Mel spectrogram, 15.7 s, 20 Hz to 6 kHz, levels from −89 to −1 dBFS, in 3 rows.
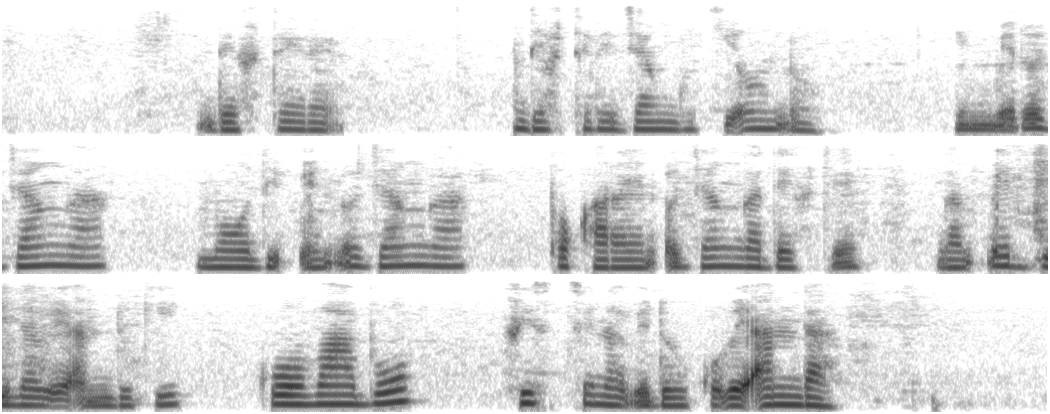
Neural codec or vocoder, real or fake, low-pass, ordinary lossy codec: none; real; 5.4 kHz; MP3, 48 kbps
